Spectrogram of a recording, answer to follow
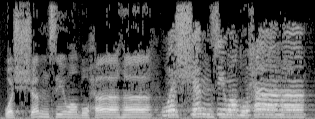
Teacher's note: ركز على الشين والشدة اللي عليها، والشين هو حرف التفشي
